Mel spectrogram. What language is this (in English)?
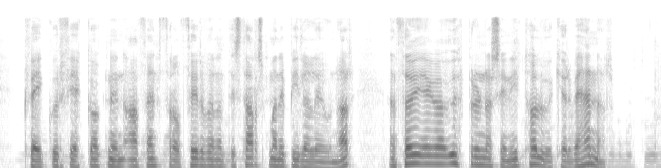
Icelandic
